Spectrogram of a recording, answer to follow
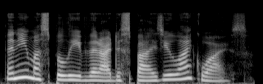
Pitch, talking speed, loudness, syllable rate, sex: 210 Hz, 205 wpm, -15 LUFS, 6.6 syllables/s, female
